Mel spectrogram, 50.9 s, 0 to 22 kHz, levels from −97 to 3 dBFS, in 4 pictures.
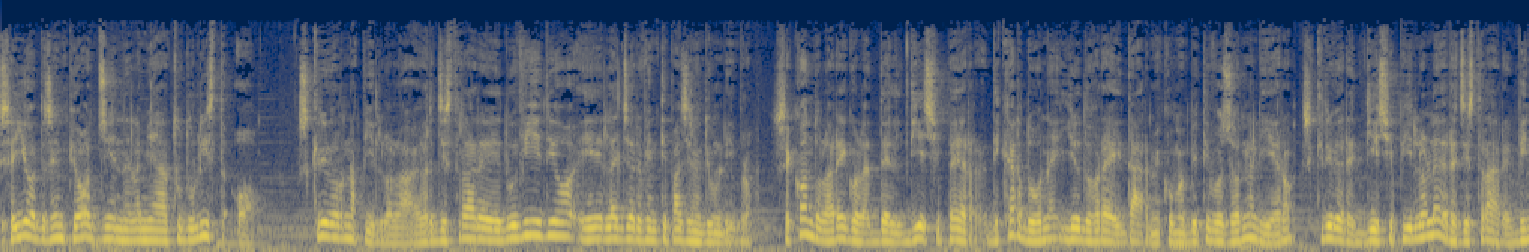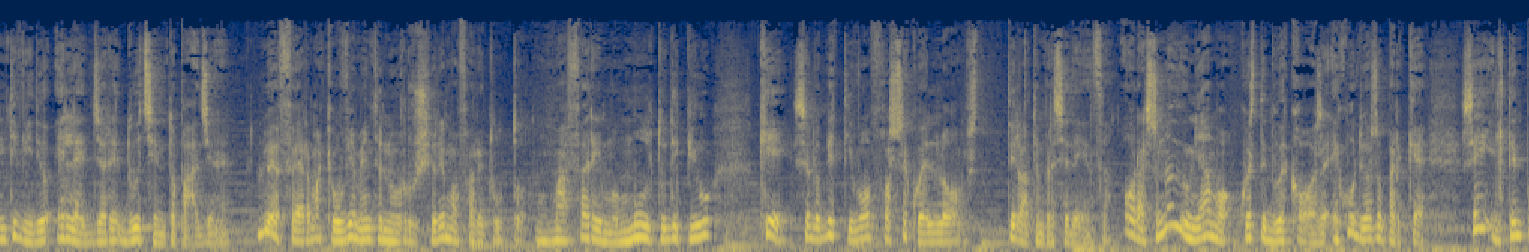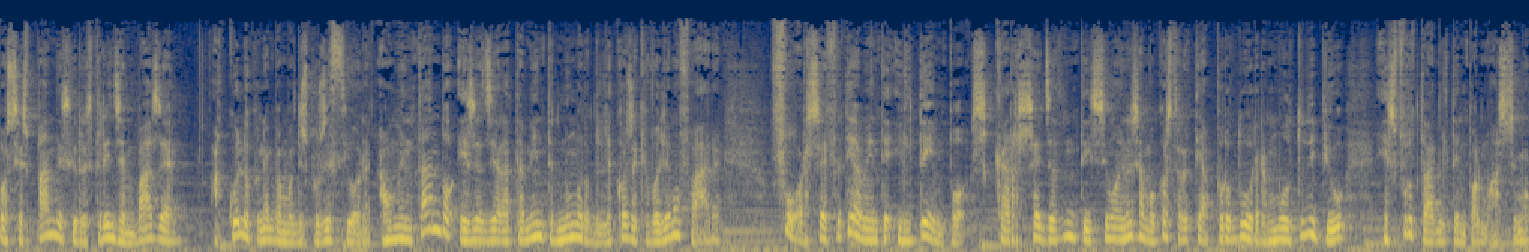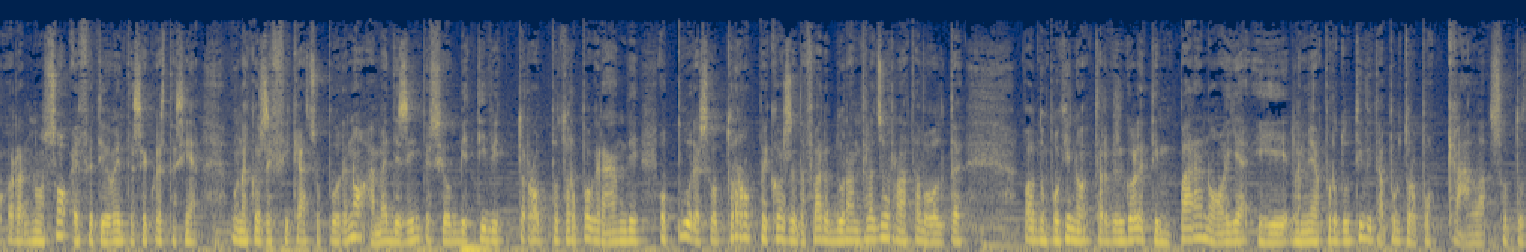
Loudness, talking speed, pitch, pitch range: -16 LUFS, 205 wpm, 130 Hz, 115-145 Hz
